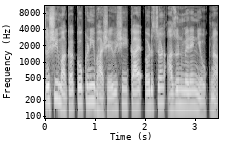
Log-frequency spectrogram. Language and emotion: Goan Konkani, neutral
